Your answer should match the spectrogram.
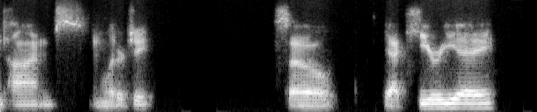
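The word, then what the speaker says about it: Κύριε: So yeah, Kyrie, like Epsilon there. Kappa, Epsilon, Rho, Iota, Epsilon, Kyrie. Notice that accent mark above the Epsilon. Kyrie.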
